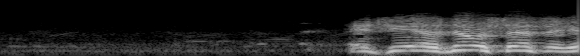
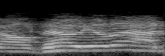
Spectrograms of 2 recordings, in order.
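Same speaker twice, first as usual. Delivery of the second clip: ordinary talk, nothing marked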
